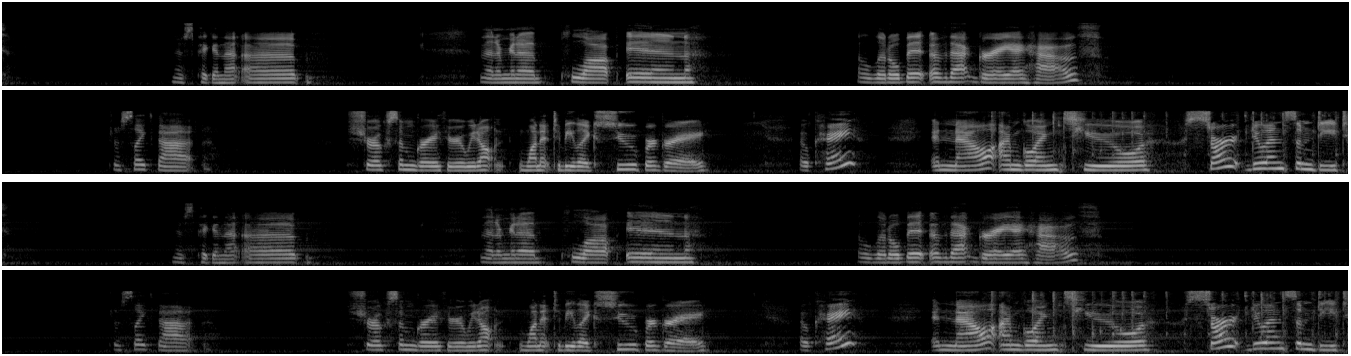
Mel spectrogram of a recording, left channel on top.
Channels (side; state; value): both; normal; correlation 0.16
